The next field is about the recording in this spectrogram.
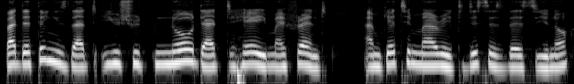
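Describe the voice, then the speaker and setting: An earnest woman co-hosts a relationship podcast, talking her points through in casual chat and pausing to search for words. The sound is dry and close, with no room echo. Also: on the low side, fairly even intonation, darkish tone. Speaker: podcast co-host.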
